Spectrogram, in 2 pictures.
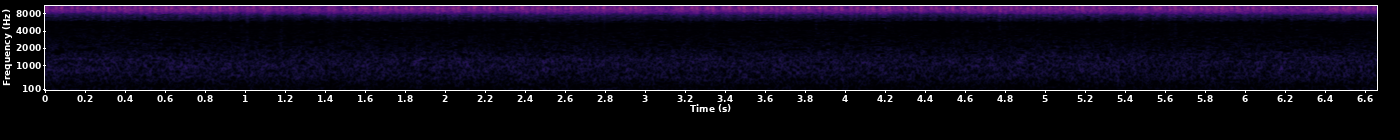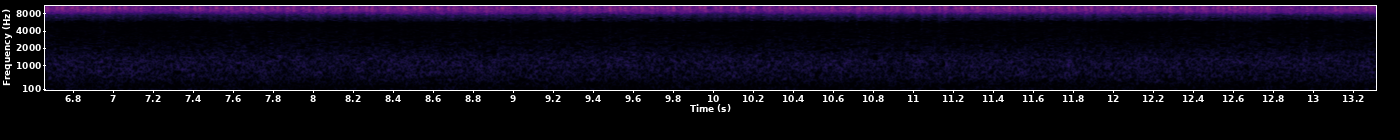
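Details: Chirping crickets fill a summer forest at night with a constant high, sizzling trill, rapid pulses merging into one steady sheet of sound, with slight dips in loudness now and then.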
